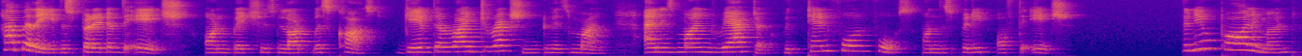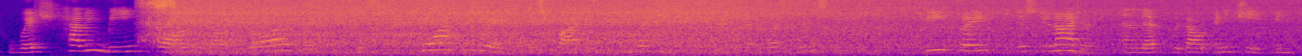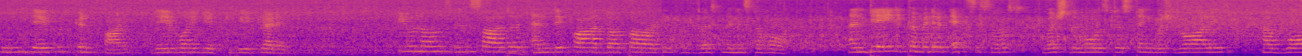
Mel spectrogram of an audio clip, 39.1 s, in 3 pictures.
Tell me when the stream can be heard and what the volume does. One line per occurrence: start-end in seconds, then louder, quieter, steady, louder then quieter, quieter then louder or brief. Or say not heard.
14.3-39.0 quieter.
